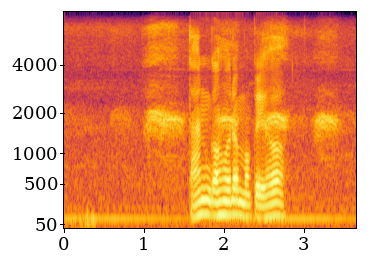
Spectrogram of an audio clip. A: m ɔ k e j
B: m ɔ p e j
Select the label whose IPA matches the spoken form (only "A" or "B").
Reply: A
